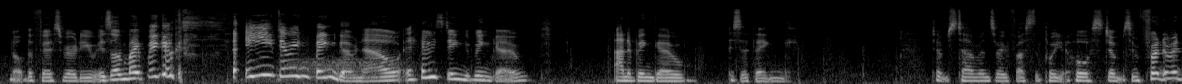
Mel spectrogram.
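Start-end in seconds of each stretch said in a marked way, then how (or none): none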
